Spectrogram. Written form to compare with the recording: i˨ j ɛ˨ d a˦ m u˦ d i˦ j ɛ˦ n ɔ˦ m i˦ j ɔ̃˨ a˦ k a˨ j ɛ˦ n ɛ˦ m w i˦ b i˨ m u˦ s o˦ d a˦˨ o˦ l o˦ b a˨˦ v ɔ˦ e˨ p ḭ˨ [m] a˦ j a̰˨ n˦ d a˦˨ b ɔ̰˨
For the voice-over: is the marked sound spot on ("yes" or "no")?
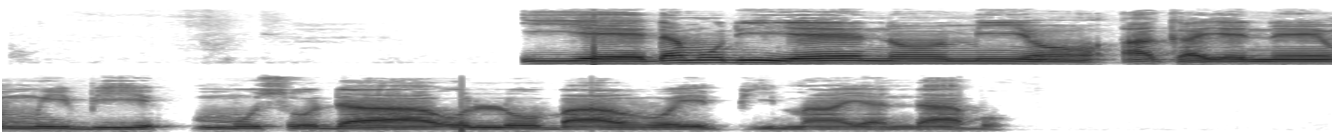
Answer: yes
